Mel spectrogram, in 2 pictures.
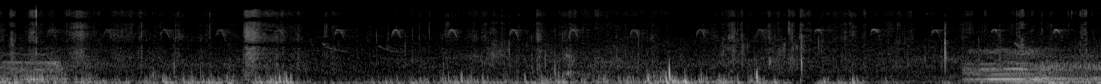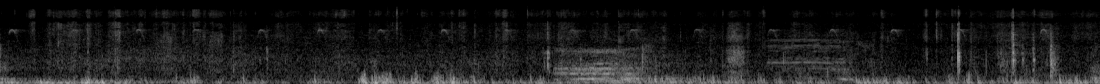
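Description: Brahman cattle mooing: a moo lasting over a second about ten seconds in, another around seventeen seconds, and a shorter, higher call just after it.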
